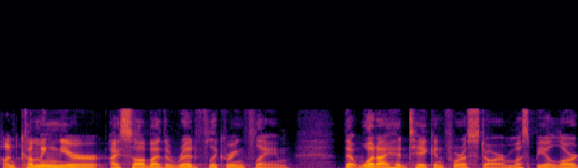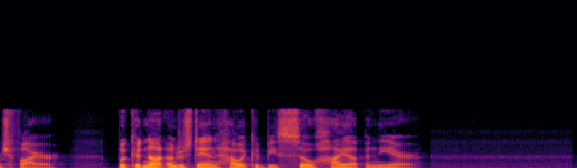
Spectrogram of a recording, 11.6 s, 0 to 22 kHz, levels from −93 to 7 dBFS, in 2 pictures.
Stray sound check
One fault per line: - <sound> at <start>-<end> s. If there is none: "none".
none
